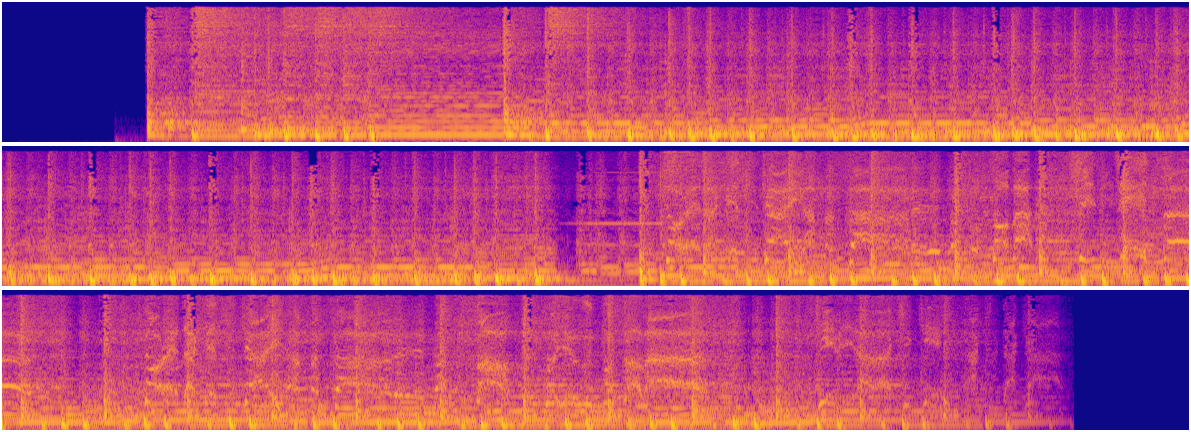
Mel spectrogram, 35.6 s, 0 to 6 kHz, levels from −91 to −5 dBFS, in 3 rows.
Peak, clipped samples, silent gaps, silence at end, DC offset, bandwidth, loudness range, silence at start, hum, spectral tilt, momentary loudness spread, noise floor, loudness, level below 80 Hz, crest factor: -4 dBFS; under 0.1%; none; 1.3 s; 0.3%; 5.8 kHz; 2 LU; 1.45 s; none; -7.5 dB/octave; 4 LU; under -90 dBFS; -23 LUFS; -28 dBFS; 18 dB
